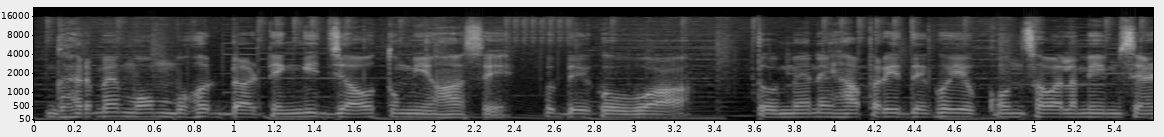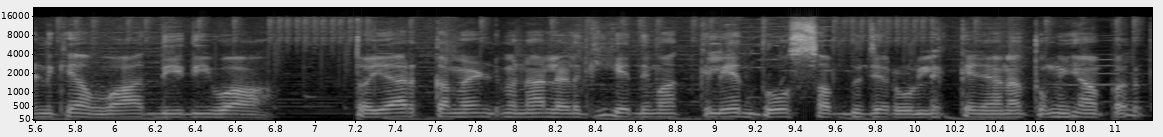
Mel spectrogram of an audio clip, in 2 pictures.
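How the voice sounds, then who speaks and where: A man hosting his channel, walking through a screen-recorded chat and reading the messages aloud in a steady, even way. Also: medium pitch, fairly quick. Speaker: channel host. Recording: faint background music.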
